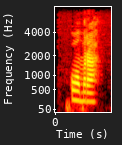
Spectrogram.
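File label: "омра" Komi-Zyrian, female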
